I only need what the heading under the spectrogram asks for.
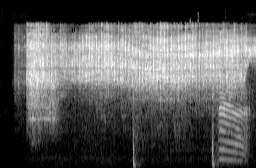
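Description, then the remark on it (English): An orc hunter character's mechanohog mount's engine clatters with a loud, steady rattling drone, broken by two sharp clanks and, near the end, a short stack of warbling, whining tones. “A mechanohog!”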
